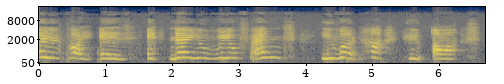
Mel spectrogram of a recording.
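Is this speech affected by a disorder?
Yes: cerebral palsy; not quadriplegic.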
